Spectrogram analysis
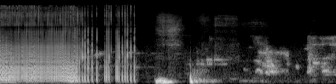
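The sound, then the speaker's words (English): A loud, long, raspy fart buzzes steadily for over a second, then breaks into rapid sputters before stopping, followed by a few scattered softer noises. “I farted. You better. I just farted”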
